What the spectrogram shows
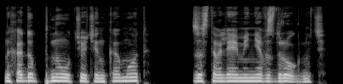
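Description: A woman reading a first-person novel aloud in a dramatic, expressive way, close to the mic. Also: deep voice, moderate pace, no echo. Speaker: audiobook narrator.

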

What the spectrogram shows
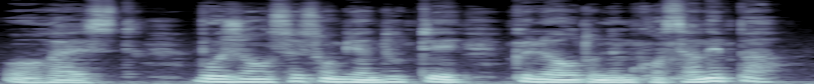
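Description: A man reading the part of a scheming baroness who speaks with honeyed, feline flattery in a storybook novel. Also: fairly low pitch, a little slow, slightly rough. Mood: falsely sweet. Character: scheming older baroness, falsely sweet.

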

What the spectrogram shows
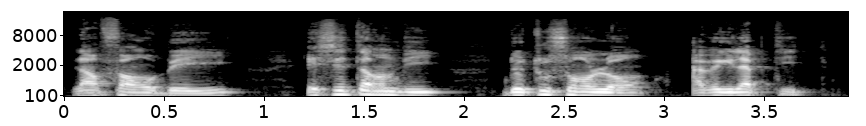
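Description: A man narrating a classic novel as an audiobook in an expressive, dramatic reading style. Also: fairly low pitch, normal speed. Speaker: volunteer audiobook reader.

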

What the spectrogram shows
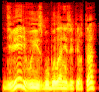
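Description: A man narrating an audiobook in an expressive, dramatic reading style. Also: lowish voice, moderate pace, breathy edge.

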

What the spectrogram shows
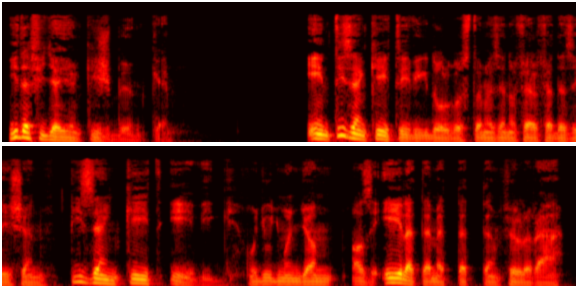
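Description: A man voicing an older, troubled professor who speaks slowly and solemnly, with earnest pleading. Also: rumbling low, very animated, darkish tone, slightly rough, no echo, studio quality, full character voice. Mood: grave. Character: older male professor, grave and troubled scientist.

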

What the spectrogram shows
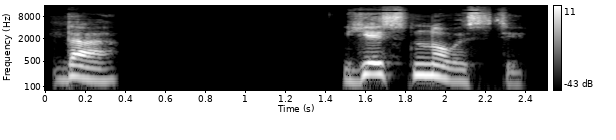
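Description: A quick, teasing grown man speaks over the phone, put on by a woman reading an audiobook. His voice sits warm and dark with a slight husk. The sound is close and dry. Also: sits low, no room sound, full character voice. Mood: teasing, upbeat. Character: brisk, cheerful adult man on the phone. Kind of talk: audiobook narration.

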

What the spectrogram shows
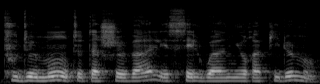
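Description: A woman reading a fairy tale aloud for an audiobook, telling it slowly and evenly. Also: deep voice. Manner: slow, even storytelling. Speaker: audiobook reader.

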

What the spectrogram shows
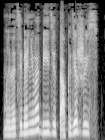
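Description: A woman reading an audiobook, voicing a sly, needling male truck driver who jeers in a shrill, wheedling voice. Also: fast, no echo, studio quality, lightly acted.

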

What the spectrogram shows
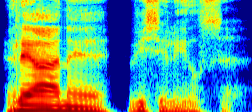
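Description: A man's voice: fairly low pitch, slow pace, no echo, studio quality. A man narrating a fantasy novel as an audiobook, reading dramatically. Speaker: audiobook reader.

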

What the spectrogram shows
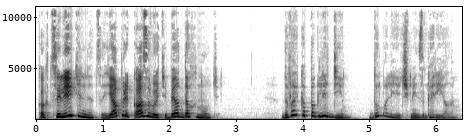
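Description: A woman's voice: on the high side, sing-song, gravelly, dark tone, husky, exaggerated voice. A woman voicing a firm female cat healer. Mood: brisk. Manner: brisk and commanding.

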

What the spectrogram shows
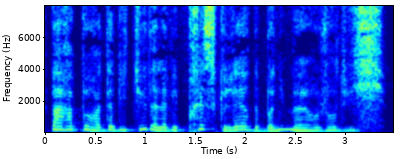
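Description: A man with a raspy voice reading a storybook, raising his pitch well up to voice an earnest, bookish young schoolgirl who speaks carefully and insistently. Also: a little fast, warm tone. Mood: weary.

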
